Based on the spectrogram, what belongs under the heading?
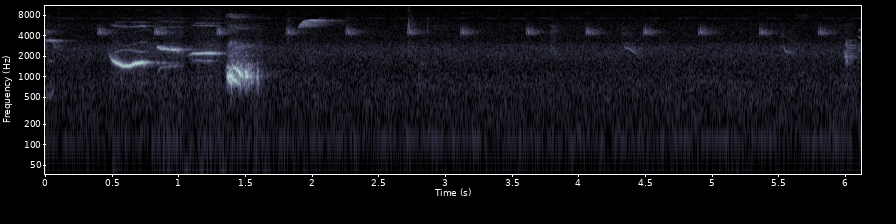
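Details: White-rumped shama used as a decoy in bird trapping: loud rich whistled phrases in the first second and a half with rising and falling slurs, then a long run of faint, evenly spaced high notes.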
